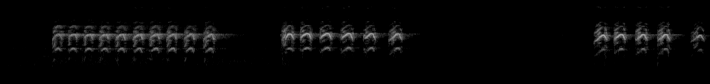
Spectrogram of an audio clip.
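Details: Common kestrel, from a collection of European and Jura bird sounds: three bursts of rapid, sharp, ringing kee-kee-kee notes, about nine, then six, then five, evenly spaced and harsh-edged, with short silent gaps between bursts and no background sounds.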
